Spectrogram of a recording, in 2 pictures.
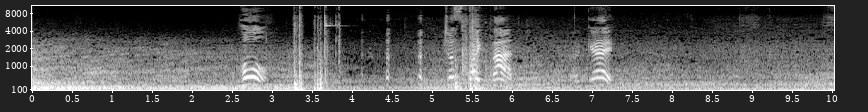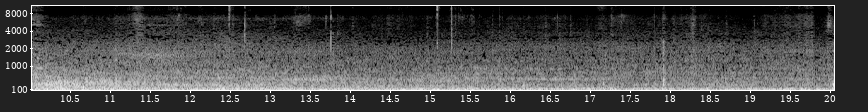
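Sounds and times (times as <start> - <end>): low rumble: 0.0 - 20.0
faint clicks and rustles: 11.0 - 20.0.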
